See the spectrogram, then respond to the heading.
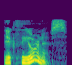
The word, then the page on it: ichthyornis: British English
